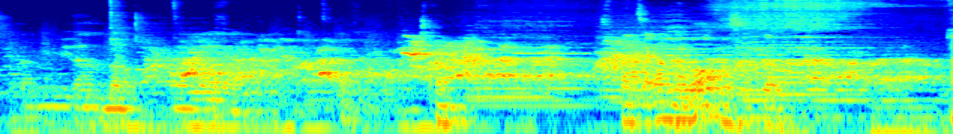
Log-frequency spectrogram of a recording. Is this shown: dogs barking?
yes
